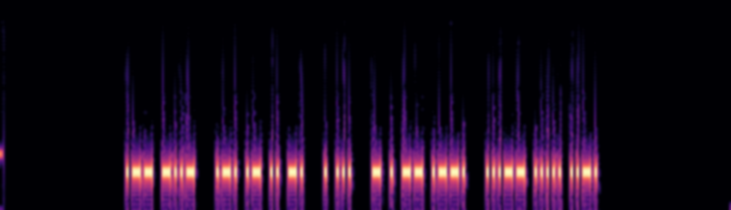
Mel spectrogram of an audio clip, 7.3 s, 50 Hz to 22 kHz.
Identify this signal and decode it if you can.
Morse code, heard as a keyed tone, about 40 wpm, 700 Hz. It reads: WX RAIN ES TEMP 35F
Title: Practice QSO - Exchange 2 - Info - 40wpm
